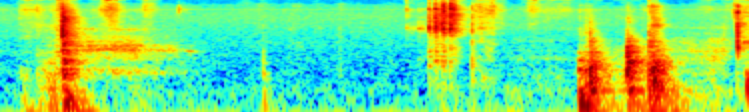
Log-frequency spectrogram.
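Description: Old fabric scrap being cut and torn by hand for junk journal snippets, a few short, quiet crisp snips and rips separated by pauses, close by with no talking.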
